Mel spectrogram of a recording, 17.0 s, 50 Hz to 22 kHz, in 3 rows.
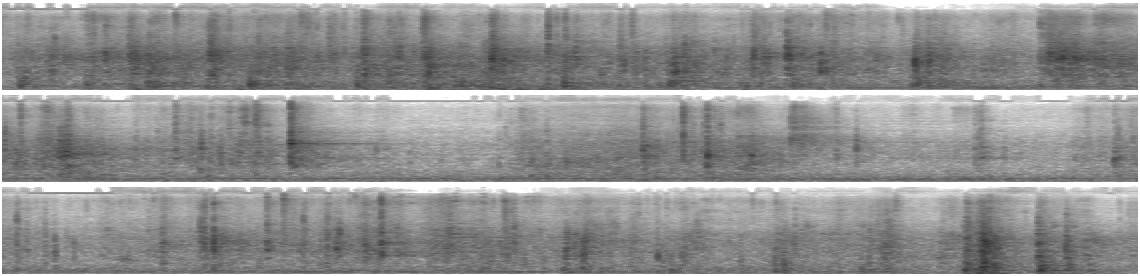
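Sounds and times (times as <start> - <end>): footsteps and gear scuffs: 10.4 - 17.0.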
